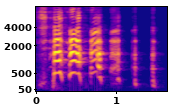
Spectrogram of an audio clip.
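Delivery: high amused laugh. Real, not acted. Laughing at the haters and naysayers, high laugh. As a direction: burst out laughing. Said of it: "I'm just laughing".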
